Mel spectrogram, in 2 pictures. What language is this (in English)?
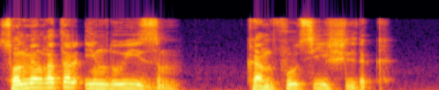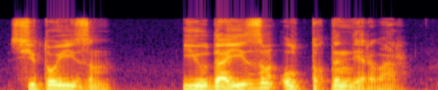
Kazakh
